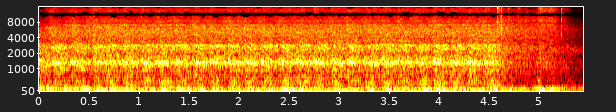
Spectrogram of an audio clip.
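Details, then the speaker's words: Chrysler 440 RB V8, cold engine, cold weather, choke not set, not started in a while: steady fast whirring crank with high gear whine then the typical wind-down of a healthy Chrysler gear reduction starter. "I'm purposely doing that so it's going to crank a little bit and you can hear the sound of the starter so here you go you ready"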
